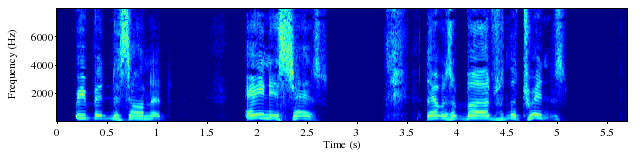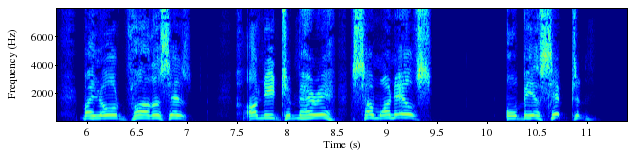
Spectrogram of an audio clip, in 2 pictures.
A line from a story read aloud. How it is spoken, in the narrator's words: sobbed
